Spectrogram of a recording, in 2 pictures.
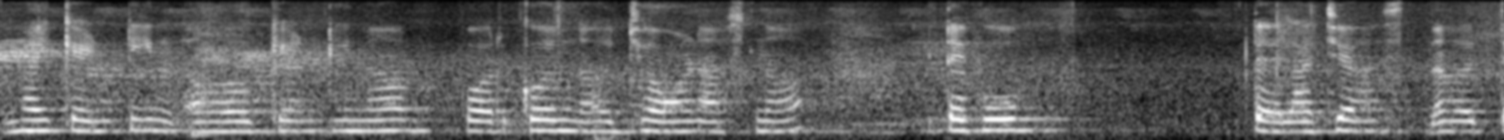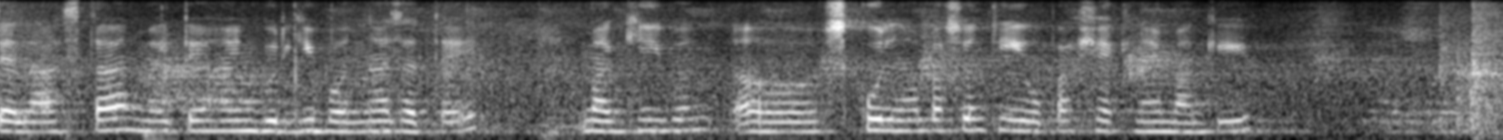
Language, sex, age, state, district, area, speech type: Goan Konkani, female, 18-30, Goa, Sanguem, rural, spontaneous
